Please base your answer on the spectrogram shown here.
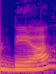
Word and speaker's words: dare: এখানে দেখো যে ডির উচ্চারণ হচ্ছে ডর মতো, আর এখানে এর উচ্চারণ হচ্ছে এ আর মতো, আর এর উচ্চারণ হচ্ছে র, আর ইর কোনো এখানে উচ্চারণ নেই, তাই আমরা এখানে শূন্য বললাম।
